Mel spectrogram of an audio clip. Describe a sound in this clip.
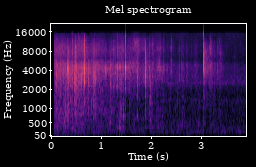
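Paper rustles as a map is unfolded.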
